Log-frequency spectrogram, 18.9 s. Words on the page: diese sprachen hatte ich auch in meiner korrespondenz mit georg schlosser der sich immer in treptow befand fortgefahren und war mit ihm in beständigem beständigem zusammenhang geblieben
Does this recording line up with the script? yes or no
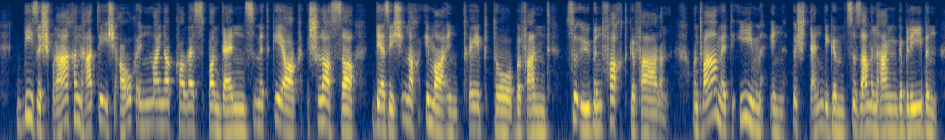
no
